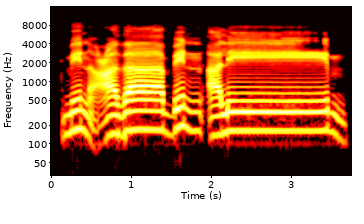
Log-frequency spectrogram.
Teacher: নুন সাকিনের পরে ইজহারের হরফ, এজন্য স্পষ্ট করে পড়তে হবে এখানে। মিন আযাবিন আলিম, লাস্টে তিন আলিফ টান দিতে হবে আর মিমে জজম দিয়ে পড়তে হবে।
